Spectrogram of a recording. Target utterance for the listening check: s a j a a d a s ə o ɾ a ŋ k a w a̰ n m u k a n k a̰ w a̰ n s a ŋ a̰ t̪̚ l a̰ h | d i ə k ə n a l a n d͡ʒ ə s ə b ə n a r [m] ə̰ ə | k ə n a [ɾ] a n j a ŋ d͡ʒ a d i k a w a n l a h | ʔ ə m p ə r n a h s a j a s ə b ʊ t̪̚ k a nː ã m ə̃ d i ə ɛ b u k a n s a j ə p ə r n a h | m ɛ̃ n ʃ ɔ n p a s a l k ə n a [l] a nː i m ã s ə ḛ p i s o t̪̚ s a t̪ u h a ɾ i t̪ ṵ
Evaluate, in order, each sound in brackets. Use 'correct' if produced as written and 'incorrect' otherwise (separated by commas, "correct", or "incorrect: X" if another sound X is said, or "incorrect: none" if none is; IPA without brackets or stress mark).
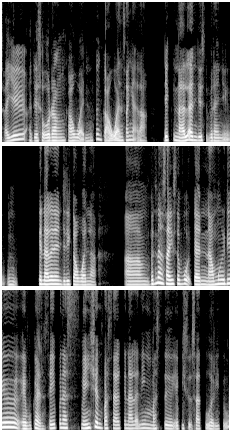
incorrect: ɲ, incorrect: l, correct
